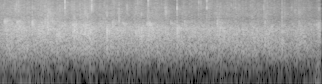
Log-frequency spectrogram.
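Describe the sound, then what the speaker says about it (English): At a chamber of commerce luncheon, a roomful of diners breaks into steady, full applause that holds at an even level and fades slightly toward the end. "Let's give her a round of applause."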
